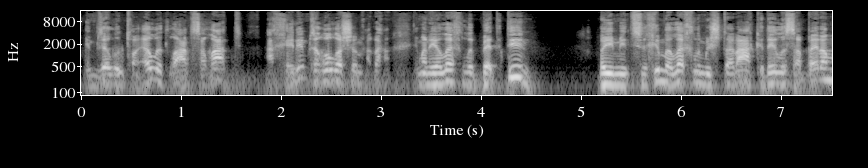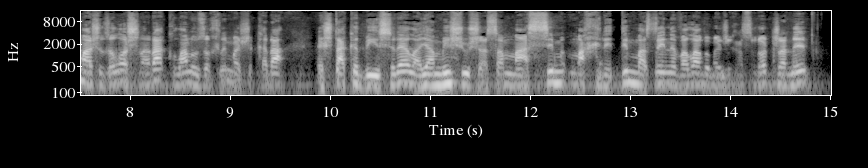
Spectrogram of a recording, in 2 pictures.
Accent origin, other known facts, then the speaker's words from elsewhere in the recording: New York, United States; השכונה שבה גדלתי ושם נולדתי, בקרון הייטס בברוקלין, ניו יורק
